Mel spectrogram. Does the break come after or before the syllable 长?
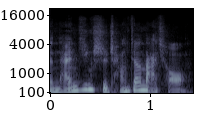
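before. The break falls between 南京市 and 长江大桥. It names the Nanjing Yangtze River Bridge. The speaker calls it right. "如果我们模仿一下"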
